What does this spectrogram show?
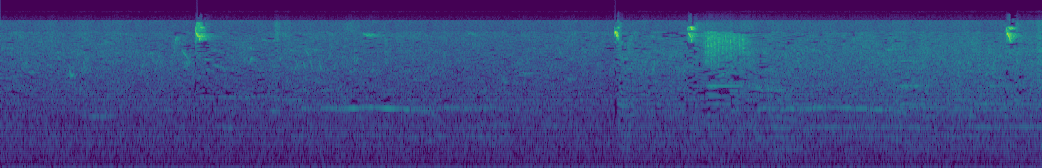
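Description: Birds chirping over a steady background hiss, with four short, sharp, high chirps standing out above the rest.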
